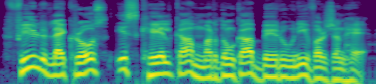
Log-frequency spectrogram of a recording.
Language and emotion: Urdu, neutral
